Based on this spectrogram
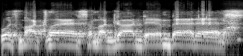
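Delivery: cranky, grumpy just-woke-up put-on voice. A player plays themself as a character, in a grumpy just-woke-up voice. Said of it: "I just took a nap and now I'm grumpy character".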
